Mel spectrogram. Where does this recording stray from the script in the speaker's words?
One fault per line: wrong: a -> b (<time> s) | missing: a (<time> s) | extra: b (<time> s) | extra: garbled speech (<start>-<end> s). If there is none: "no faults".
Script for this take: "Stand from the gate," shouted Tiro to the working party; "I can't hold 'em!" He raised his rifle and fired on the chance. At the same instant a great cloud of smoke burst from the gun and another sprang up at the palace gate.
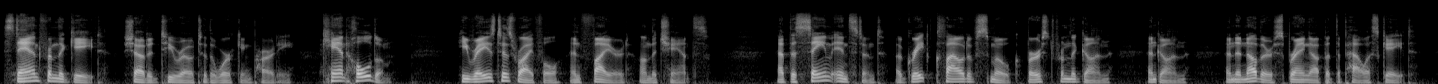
missing: I (3.0 s)
extra: gun and (11.5 s)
